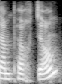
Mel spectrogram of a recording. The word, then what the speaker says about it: importants: Je pense que les loisirs sont importants. So hobbies are important. So les because it's plural, and then important has a silent S on the end because it's also agreeing with the plural noun.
